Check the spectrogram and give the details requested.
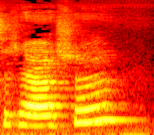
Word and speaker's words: Natasja: what's going on is that a waste i'm natasha i'm michelle it's pronounced natasha and pronounced michelle and we are writers yep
